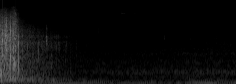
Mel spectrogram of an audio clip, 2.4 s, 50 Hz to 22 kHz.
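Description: A single 9mm pistol shot from a Walther PDP right at the start, its report echoing away over about half a second.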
